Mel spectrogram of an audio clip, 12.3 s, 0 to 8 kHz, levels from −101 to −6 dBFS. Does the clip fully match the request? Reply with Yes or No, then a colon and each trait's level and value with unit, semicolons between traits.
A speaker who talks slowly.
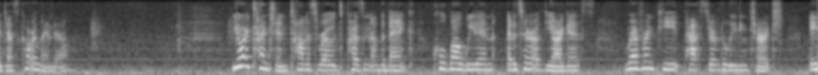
Yes: slow, 115 wpm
